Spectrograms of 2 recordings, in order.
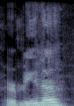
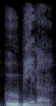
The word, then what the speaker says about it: Urbina: it your your bina urbina versus weren't even pronouncing the r when they were saying his name they were almost just saying ubina yeah that's what it sounded like and we were supposed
